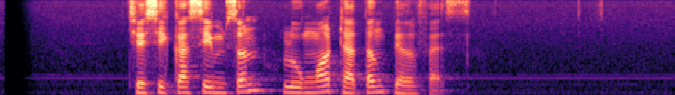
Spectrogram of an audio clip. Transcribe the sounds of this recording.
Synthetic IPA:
d̥ʒ̥esikasimsɔnluŋɔɖ̥ä̤t̪əŋb̥ɛlfɛ̰s

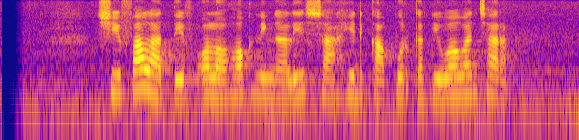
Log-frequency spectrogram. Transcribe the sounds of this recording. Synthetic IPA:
ʃifalat̪ɪfɔlɔɦɔk̚niŋalisaɦidkapʊrkərdiwawaɲt͡ʃaɾa̰

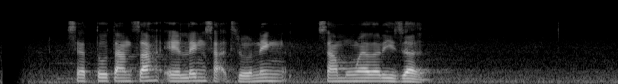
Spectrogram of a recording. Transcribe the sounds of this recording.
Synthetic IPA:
set̪ut̪ansahelɪŋsa̰ʔd̥ʒ̥ɾo̤nɪŋsamuɛlrizal

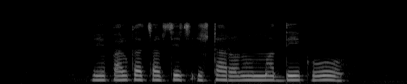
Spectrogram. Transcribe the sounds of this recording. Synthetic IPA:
nepalkat͡sʌrt͡sit͡sisʈʰaɾʌnumʌd̪ʱjeko

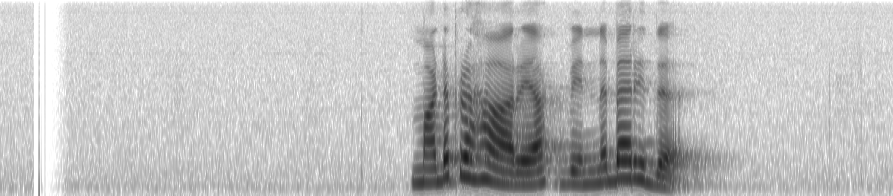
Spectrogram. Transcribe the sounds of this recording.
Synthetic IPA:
maɖəprɐɦaːɾejakʋenːəbæɾid̪ə̰

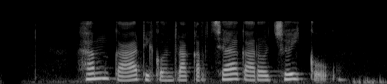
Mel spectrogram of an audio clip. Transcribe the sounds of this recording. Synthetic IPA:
həmkad̪̥i̤kɔnt̪ɾakərd̥ʒ̥a̤kaɾod̥ʒ̥ɔ̤iko̰

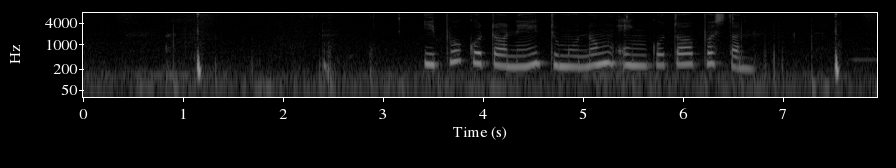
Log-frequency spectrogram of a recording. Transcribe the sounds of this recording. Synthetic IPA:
ʔib̥ukuʈ̪ɔned̪̥ṳmunʊŋɪŋkut̪ɔb̥ɔ̤st̪ɔn

